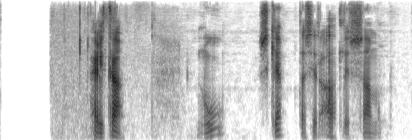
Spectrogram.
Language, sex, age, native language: Icelandic, male, 30-39, Icelandic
